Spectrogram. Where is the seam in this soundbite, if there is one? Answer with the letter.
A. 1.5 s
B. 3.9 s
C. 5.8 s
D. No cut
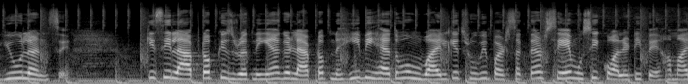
D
